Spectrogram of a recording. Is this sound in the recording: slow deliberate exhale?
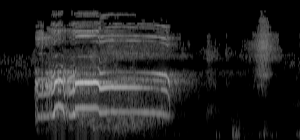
no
